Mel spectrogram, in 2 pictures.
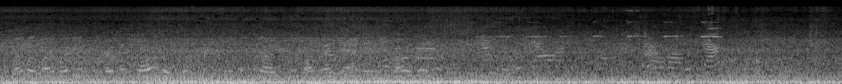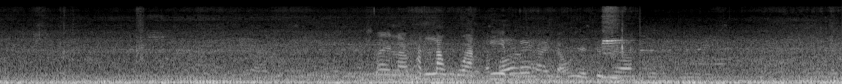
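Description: A man and a woman talk casually in the background.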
